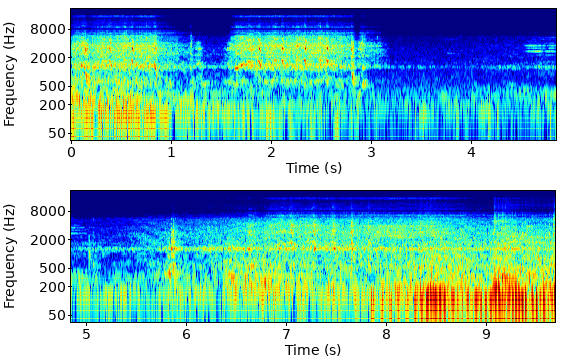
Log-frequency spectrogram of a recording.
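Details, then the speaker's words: Honda Revo carburetor motorcycle after carburetor service for a sticking throttle cable, idling with a slightly lumpy, uneven beat near three a second; the idle air screw is wound in too far, to be rebalanced. "oke di sini kita ini setelan anginya kita setelanginya dulu teman-teman dan kebetulan setelan anginya sudah terlalu di dalamkan ini setelanang ini itu tidak boleh terlalu dalam teman-teman ya"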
